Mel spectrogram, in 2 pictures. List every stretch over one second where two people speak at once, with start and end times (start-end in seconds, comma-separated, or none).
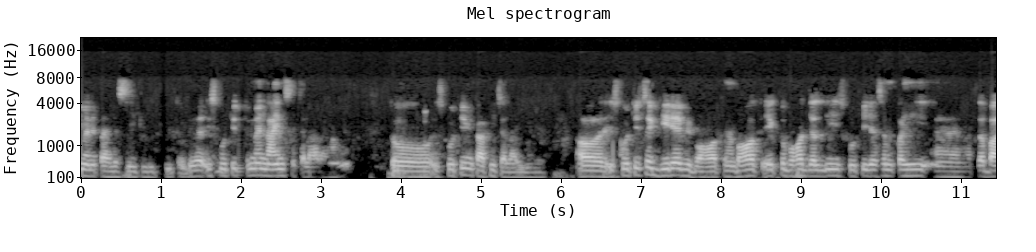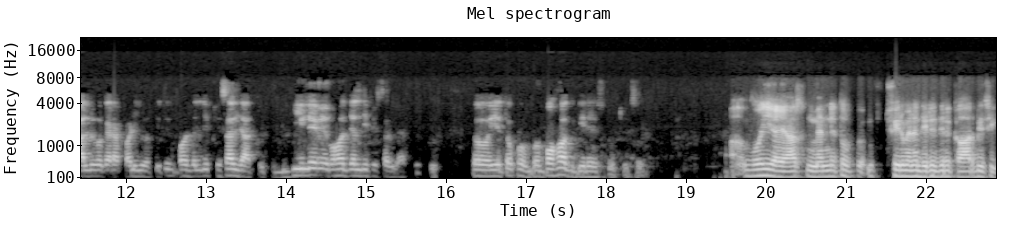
none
